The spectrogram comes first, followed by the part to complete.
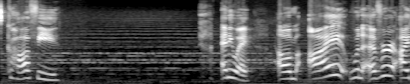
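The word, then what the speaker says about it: Ko-fi: ] do you guys pronounce it coffee I pronounce it Kofi I've been pronouncing it Kofi since I saw it I didn't even know it was supposed to be pronounced it coffee I cuz it's like oh go buy me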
